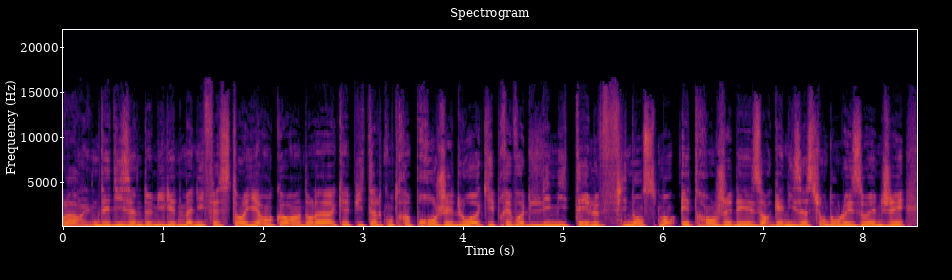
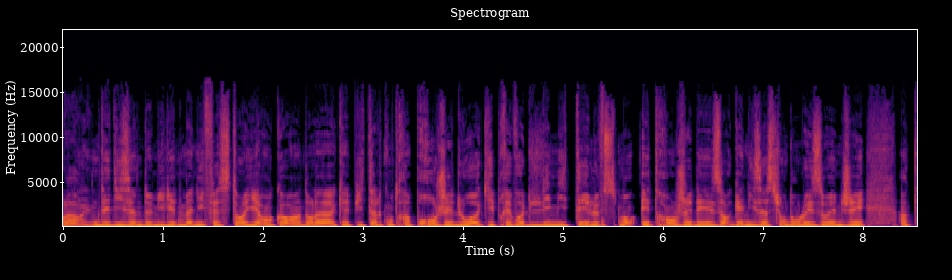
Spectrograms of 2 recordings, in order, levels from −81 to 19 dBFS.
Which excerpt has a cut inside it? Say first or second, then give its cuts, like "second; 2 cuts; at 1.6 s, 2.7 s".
second; 1 cut; at 5.4 s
